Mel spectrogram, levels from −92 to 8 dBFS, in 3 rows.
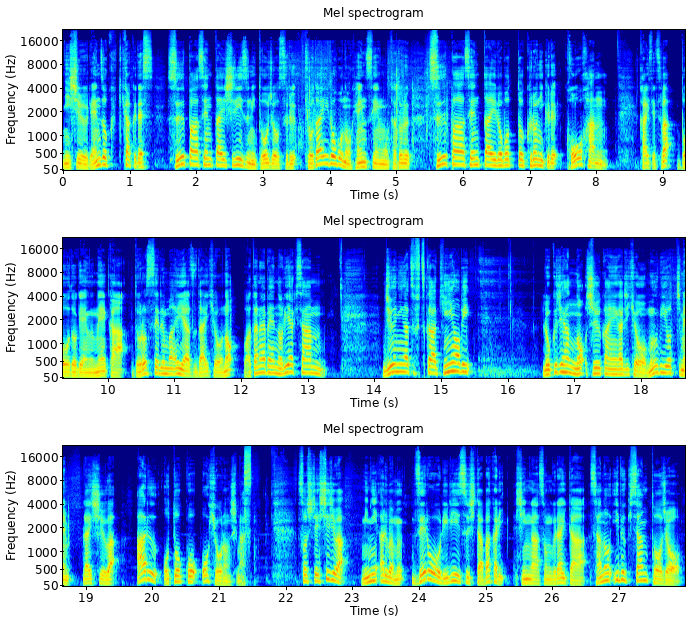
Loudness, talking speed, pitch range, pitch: -22 LUFS, 345 characters per minute, 110-180 Hz, 145 Hz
